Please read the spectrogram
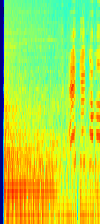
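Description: Motorcycle engine running steadily under way on a dirt track, a low continuous hum. A woman's voice starts over it near the end.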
